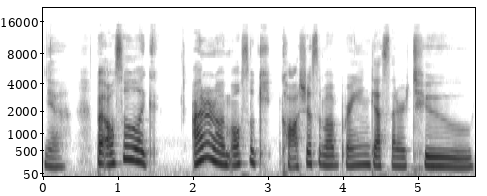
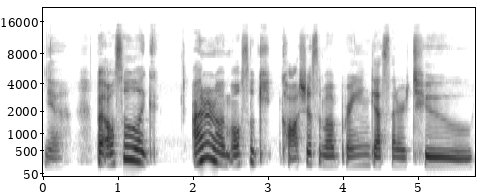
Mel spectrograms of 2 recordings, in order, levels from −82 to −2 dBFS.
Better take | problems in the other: first | thin; somewhat; fading below 300 Hz

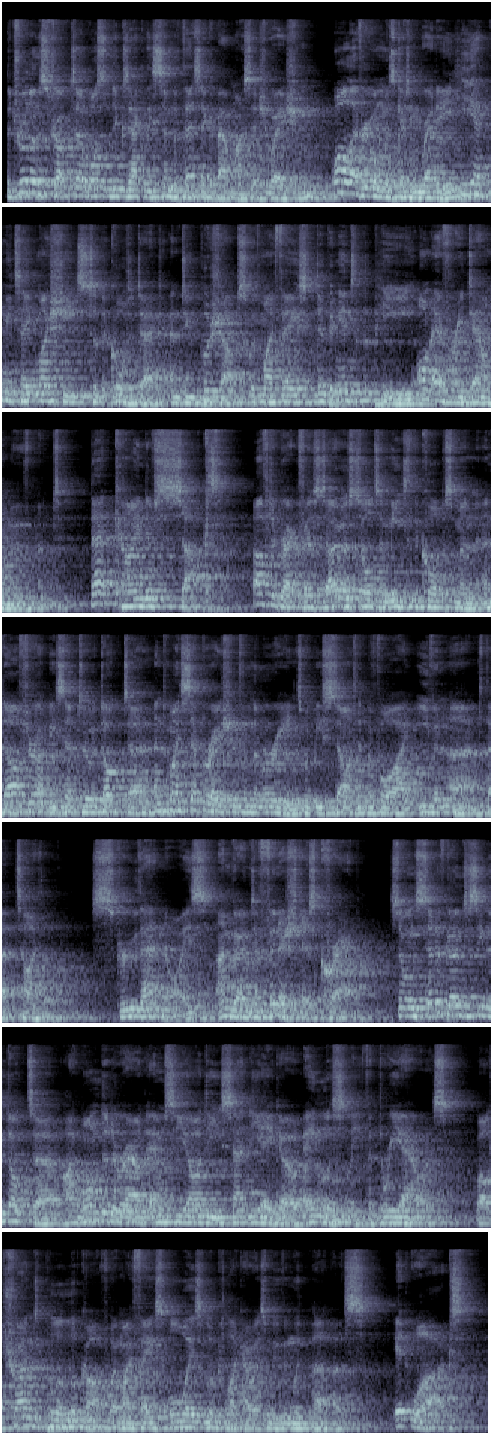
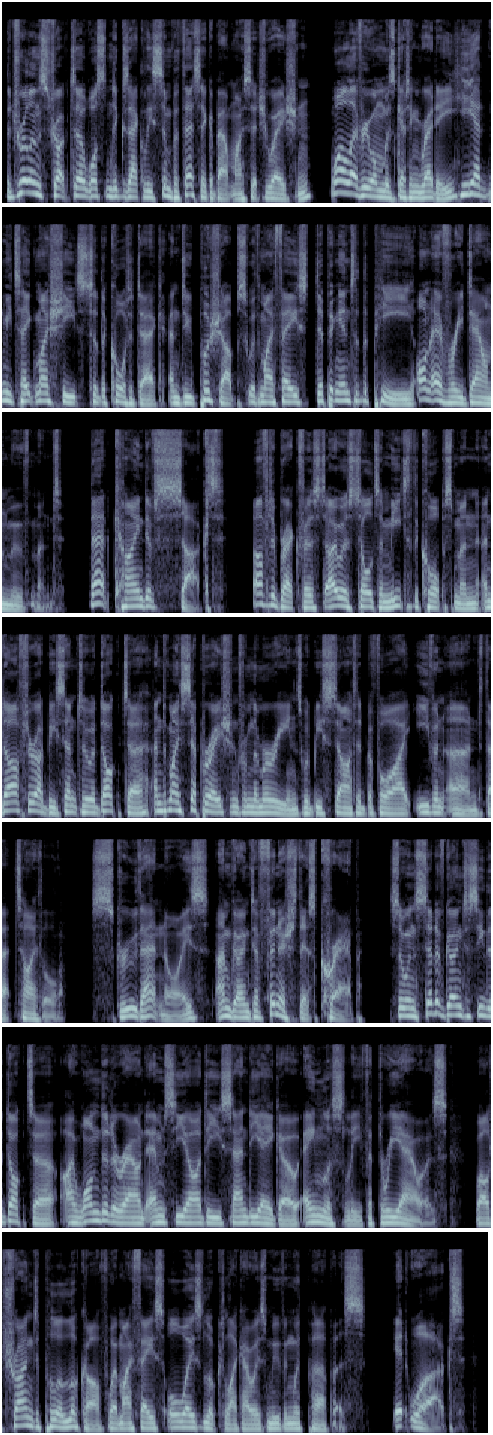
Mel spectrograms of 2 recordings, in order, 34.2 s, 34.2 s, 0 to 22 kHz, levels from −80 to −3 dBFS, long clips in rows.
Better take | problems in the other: second | room echo; noticeable; dies away in 1.4 s // off-mic speech; somewhat distant

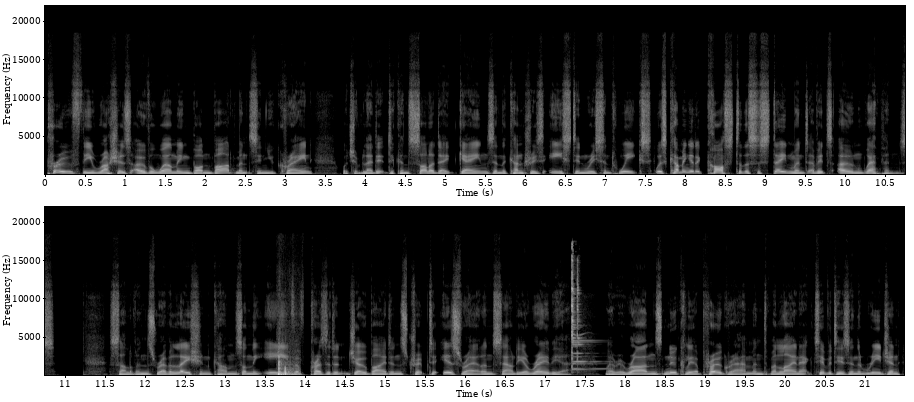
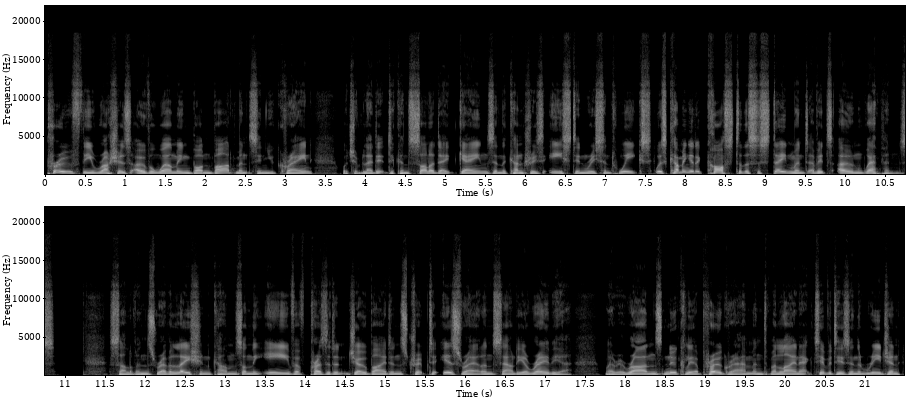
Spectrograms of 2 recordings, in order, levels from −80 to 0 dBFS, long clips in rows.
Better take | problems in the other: second | footsteps; loud; at 14 s; peak 6 dB above the speech // clattering dishes; loud; at 17 s; peak 5 dB above the speech

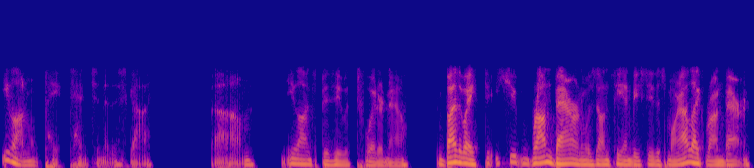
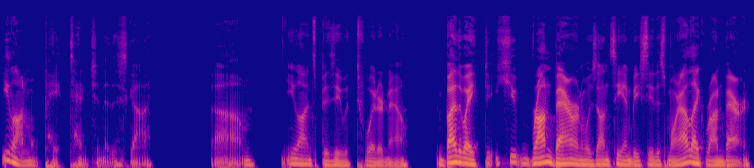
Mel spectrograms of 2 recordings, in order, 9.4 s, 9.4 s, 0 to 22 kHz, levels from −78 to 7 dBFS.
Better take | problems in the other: second | garbled, watery; badly; nothing above 4 kHz

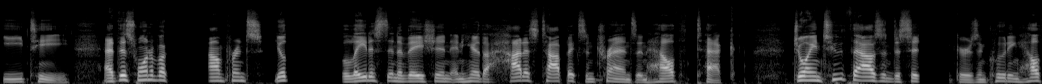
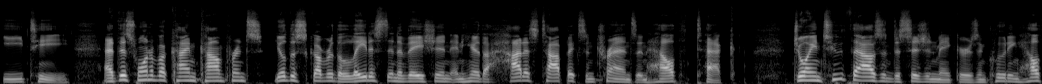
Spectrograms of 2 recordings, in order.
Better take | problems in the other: second | audio cutting out; at 1.5 s, at 3 s for 0.5 s and at 9 s

